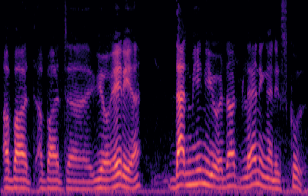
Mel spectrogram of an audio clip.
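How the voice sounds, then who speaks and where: A man, asking measured, probing questions as a TV interviewer outdoors on a lapel mic. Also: medium pitch. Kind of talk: broadcast interview. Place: outdoors by leafy bushes. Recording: faint outdoor noise.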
